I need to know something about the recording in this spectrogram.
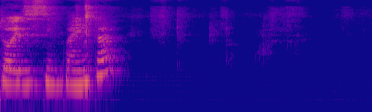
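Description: A glossy paper page rustles as it turns.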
